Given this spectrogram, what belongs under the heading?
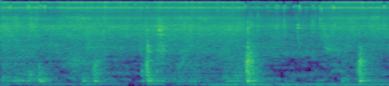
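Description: Chicken sizzling in a hot pan for a palak gosht curry, with four or five distinct scraping stirs of a spoon against the pan over a continuous frying hiss, no talking.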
